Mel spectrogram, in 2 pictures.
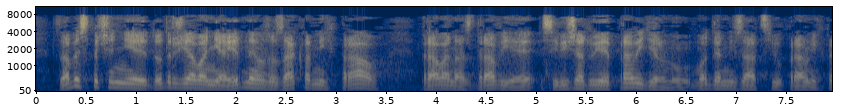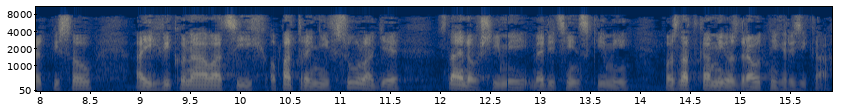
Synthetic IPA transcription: z̥abɛspɛt͡ʃɛɲɪɛd̪ɔd̪r̩ʒɪaʋaɲɪajɛd̪nɛɦɔzɔzaːklad̪niːxpɾaːʊ | pɾaːʋanazd̪ɾaʋɪɛsiʋiʒad̪ujɛpɾaʋiɟɛlnuːmɔd̪ɛɾnizaːt͡siupɾaːʊnixpɾɛt̪̚pisɔʊ | aiɣʋikɔnaːʋat͡siɣɔpat̪ɾɛɲiːfsuːlaɟɛ | z̥najnɔʊʃiːmimɛd̪it͡siːnskiːmi | pɔznat̪kamiɔzd̪ɾaʋɔt̪niːɣɾizika̰ːx

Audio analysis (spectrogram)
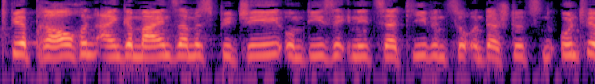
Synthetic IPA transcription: tv̥iːɐbʁaʊxənʔaɪnɡəmaɪnzaːməsb̥yd͡ʒeːʔʊmdiːzəʔɪnit͡sjatʰiːvənt͡suʔʊntɐʃtʏt͡sn̩ʔʊntv̥iːɐ

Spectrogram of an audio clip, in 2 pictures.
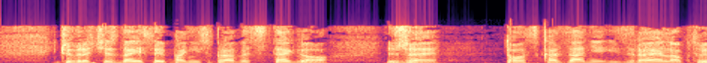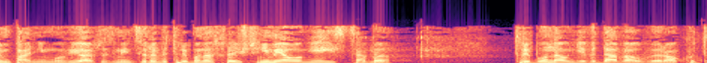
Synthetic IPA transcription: it͡ʂɘvɾɛʂt͡ɕɛzd̪ajɛsɔbʲjɛpaɲispɾavɛst̪ɛɡɔʐɛ | t̪ɔskazaɲɛizɾaɛlaɔkt̪uɾɘmpaɲimuvʲiwapʂɛzmʲjɛnzɨnɔvɘt̪ɾɘbunawsɛjɛʂt͡ʃɛɲɛmʲjawɔmʲjejst̪sabɔ | t̪ɾɘbunawɲɛvɘd̪avawvɘɾɔku

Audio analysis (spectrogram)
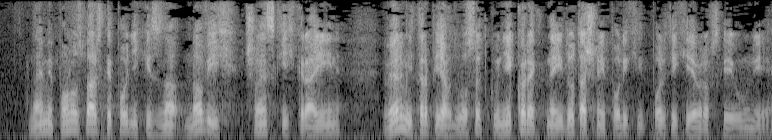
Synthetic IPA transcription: najmɛpɔlnɔɦɔspɔd̪aːɾskɛːpɔd̪ɲikiznɔʋiːxt͡ʃlɛnskiːxkɾajiːn | ʋɛʎmit̪r̩pɪavd̪ʊɔslɛt̪kuɲɛkɔɾɛk̚t̪nɛjd̪ɔt̪at͡ʃnɛjpɔlit̪ikiɛʊɾɔːpskɛjuːniɛ̰

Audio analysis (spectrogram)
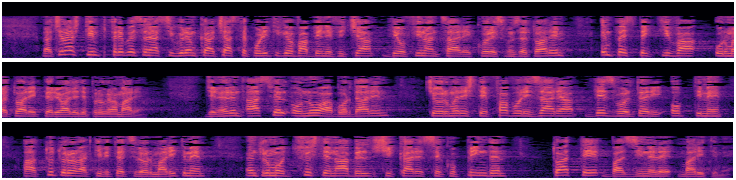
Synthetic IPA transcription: ɨnat͡ʃe̞laʃt̪impt̪ɾe̞buje̞səne̞asiɡuɾəmkəat͡ʃast̪əpo̞lit̪ikəvabe̞ne̞fit͡ʃiad̪e̞o̞finant̪saɾe̞ko̞ɾe̞spunzət̪oaɾe̞ | ɨnpe̞rspe̞k̚t̪ivaurmət̪oaɾe̞jpe̞ɾioad̪e̞d̪e̞pɾo̞ɡɾamaɾe̞̰ | d͡ʒe̞ne̞ɾɨnd̪ast̪fe̞lo̞no̞wəabo̞rd̪aɾe̞ | t͡ʃe̞urməɾe̞ʃt̪e̞favo̞ɾizaɾead̪e̞zvo̞lt̪əɾio̞p̚t̪ime̞ | at̪ut̪uɾo̞ɾak̚t̪ivit̪ət̪silo̞rmaɾit̪ime̞ | ɨnt̪ɾunmo̞d̪sust̪e̞nabilʃikaɾe̞sekupɾind̪ə | t̪oat̪e̞bazine̞le̞maɾit̪ime̞

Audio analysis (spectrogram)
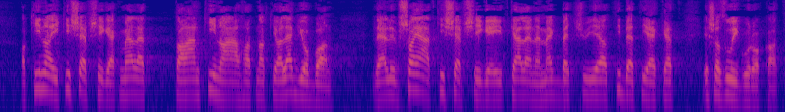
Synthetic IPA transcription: ɒkiːnɒjikiʃːɛpʃeːɡɛkmɛlːɛt̪ːɒlaːŋkiːnɒaːlɦɒt̪nɒkːiɒlɛɡjo̞bːɒn | d̪ɛɛløːpʃɒjaːt̪kiʃːɛpʃeːɡɛjit̪kɛlːɛnɛmɛɡ̚bɛt͡ʃyjːɛɒt̪ibɛt̪iɛkɛt̪eːʃɒzuːjɡuɾo̞kɒ̰t̪

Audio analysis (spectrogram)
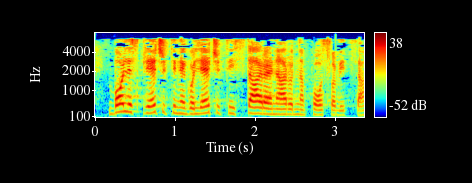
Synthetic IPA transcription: bo̞ʎe̞spɾje̞ːt͡ʃit̪ine̞ɡo̞ʎe̞t͡ʃit̪ist̪aːɾajenaːɾo̞d̪napo̞slˠoʋit̪sa

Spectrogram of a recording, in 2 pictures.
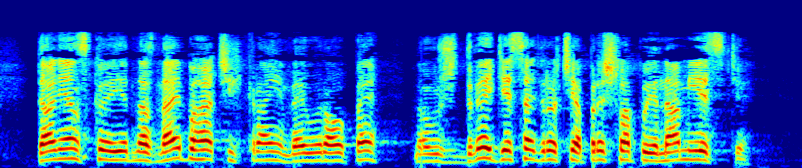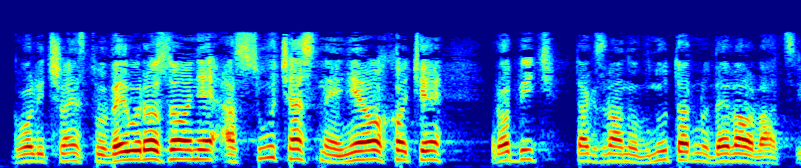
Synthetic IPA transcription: t̪aʎɪanskɔjɛjɛd̪naznajbɔɦaʃixkɾajiːnvɛʊɾɔːpɛ | nɔuʒd̪ʋɛɟɛsaɟɾɔt͡ʃɪapɾɛʃlapujɛnamɪɛscɛ | ɡʋɔlit͡ʃlɛnst̪ʋuvɛʊɾɔzɔːɲɛʔasuːt͡ʃasnɛjɲɛɔxɔcɛ | ɾɔbict̪aɡzʋanuːvnuːt̪ɔɾnud̪ɛʋalʋaːt͡siu

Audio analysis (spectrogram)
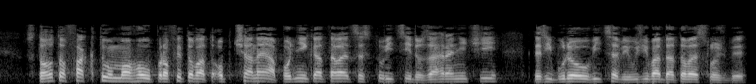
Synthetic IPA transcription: st̪o̞ɦo̞t̪o̞fakt̪umo̞ɦo̞wpɾo̞fɪt̪o̞vat̪ʔo̞pt͡ʃanɛːapo̞dɲɪkat̪ɛlɛːt͡sɛst̪ujiːt͡siːdo̞zaɦɾaɲɪt͡ʃiː | kt̪ɛr̝iːbudo̞wviːt͡sɛvɪuʒiːvad̪̚dat̪o̞vɛːsluʒbɪ

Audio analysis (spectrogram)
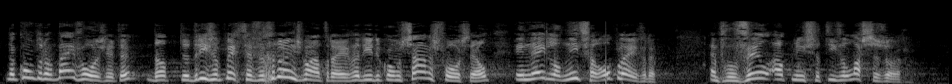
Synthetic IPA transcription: dɑnkɔmtənɔχbɛjvʊːɹzɪtərdɑt̚dədrivəɹplɪχtəvəɹχrønɪŋs̬maːtrejχləndidəkɔmɪsaːɾɪsfʊːɹstɛlˠtɪnːejdəlɑntnitfɪlˠɔplejvəɾə | ɛnvʊːɹvɪːlˠɑtministrativəlɑstəzɔ̰ɹχən

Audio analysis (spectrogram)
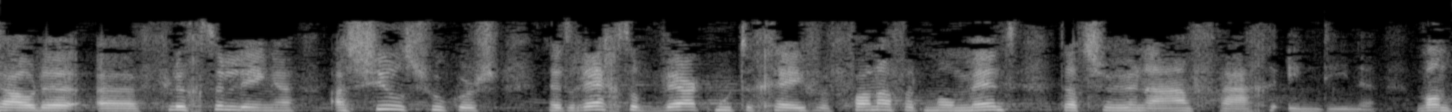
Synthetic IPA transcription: ʌwdəvlɵχtəlɪŋəʔasilˠzukəɹsɦətrɛχtɔpʋɛɹkmutəχejvənv̥ɑnɑfɦətmowmɛntdɑtsəɦɵnaːnvraːχəʔɪndinə | ʋɑnt

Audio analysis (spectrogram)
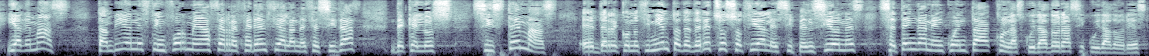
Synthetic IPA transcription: iaðe̞mas | t̪ambje̞ne̞st̪eiɱfo̞ɾme̞aθe̞re̞fe̞ɾe̞n̟θjaːlane̞θe̞siðaðd̪e̞ke̞lo̞sːist̪e̞maz | ðe̞re̞ko̞no̞θimje̞nt̪o̞ðe̞ðe̞ɾe̞t͡ʃo̞sːo̞θjale̞sipe̞nsjo̞ne̞sːe̞t̪e̞ŋɡane̞ŋkwe̞nt̪ako̞nlaskwuijðaðo̞ɾasikwuijðað̞o̞ɾe̞s

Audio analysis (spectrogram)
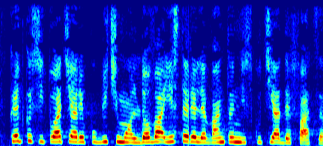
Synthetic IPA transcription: kɾe̞d̪kəsit̪uat̪siaɾe̞publit͡ʃimo̞ld̪o̞vaje̞st̪e̞ɾe̞le̞vant̪əɨnd̪iskut̪siad̪e̞fat̪sə

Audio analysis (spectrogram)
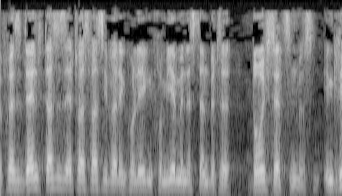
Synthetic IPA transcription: ɐpʁ̥ɛzidɛntd̥as̬ɪstʔɛtv̥asv̥asz̥iːbaɪɾeːnkoleːɡŋ̩pʁ̥emjeːɐmɪnɪstɐnbɪtə | d̥ʊɐçz̥ɛt͡sn̩mʏsn̩ʔɪnɡʁi

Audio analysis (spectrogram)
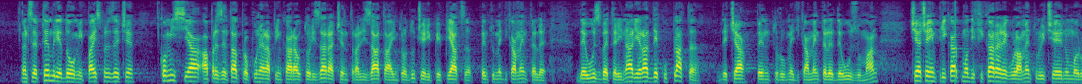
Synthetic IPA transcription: ɨnse̞p̚t̪e̞mbɾije̞d̪o̞wəmijpajspɾəze̞t͡ʃe̞ | ko̞misiaʔa̰pɾe̞ze̞nt̪at̪̚pɾo̞pune̞ɾeapɾiŋkaɾe̞aut̪o̞ɾizaɾeat͡ʃe̞nt̪ɾa̰lizat̪əaint̪ɾo̞d̪ut͡ʃe̞ɾipe̞pjat̪səpe̞nt̪ɾume̞d̪ikame̞nt̪e̞le̞ | d̪e̞uzve̞t̪e̞ɾinarje̞ɾad̪e̞kuplat̪ə | d̪e̞ʒape̞nt̪ɾume̞d̪ikame̞nt̪e̞le̞d̪e̞uzuman | t͡ʃe̞jat͡ʃeaimplikat̪mo̞d̪ifikaɾeaɾe̞ɡulame̞nt̪ulujt͡ʃejenuməɾu

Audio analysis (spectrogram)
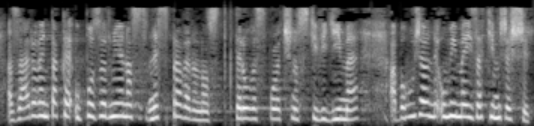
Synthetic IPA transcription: ʔazaːɾo̞vɛɲt̪akɛːʔupo̞zo̞ɾɲujɛnanɛspɾavɛdl̩no̞st̪kt̪ɛɾo̞wvɛspo̞lɛt͡ʃno̞scɪvɪɟiːmɛʔabo̞ɦuʒɛlnɛʔumiːmɛjɪzaciːmr̝ɛʃɪt̪̚

